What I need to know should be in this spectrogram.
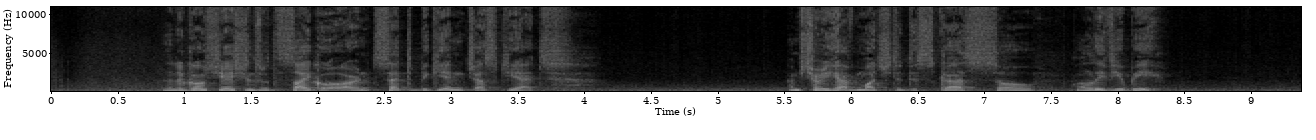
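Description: A middle-aged man speaks calmly and firmly, close by.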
